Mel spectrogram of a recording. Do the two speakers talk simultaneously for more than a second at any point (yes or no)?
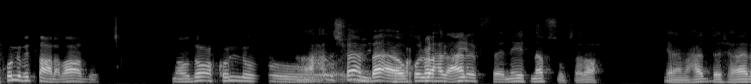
yes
